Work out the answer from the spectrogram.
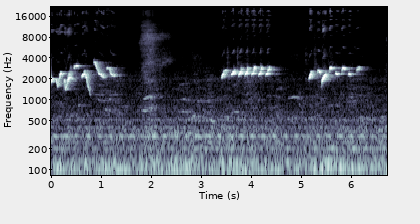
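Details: Captive white-rumped shama song rich in mimicked material: quavering whistled phrases in three bursts, each a fast string of rippling notes, with quiet gaps and one brief hiss between.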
